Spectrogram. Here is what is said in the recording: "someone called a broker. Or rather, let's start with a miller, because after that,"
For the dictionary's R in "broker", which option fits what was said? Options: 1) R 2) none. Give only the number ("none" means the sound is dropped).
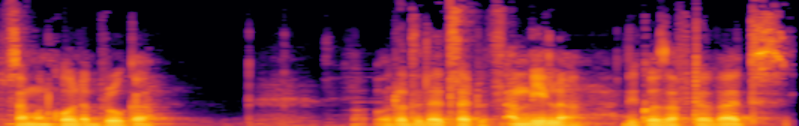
1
